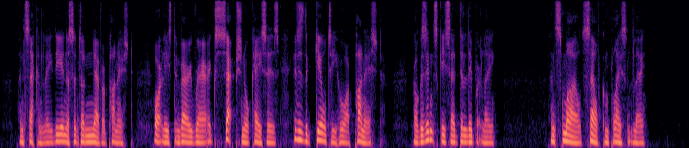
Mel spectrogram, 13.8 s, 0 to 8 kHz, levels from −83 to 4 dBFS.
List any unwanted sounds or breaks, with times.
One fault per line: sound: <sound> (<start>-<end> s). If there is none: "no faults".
no faults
